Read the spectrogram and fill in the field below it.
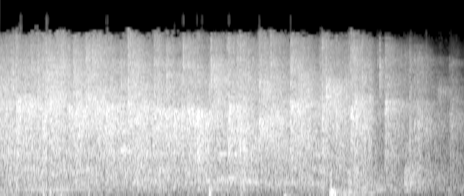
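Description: A group of children claps to welcome a visiting guest who works with the government of the Canary Islands, in a dense, steady burst of applause, loud throughout and tapering off at the end, with no talking.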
